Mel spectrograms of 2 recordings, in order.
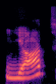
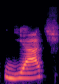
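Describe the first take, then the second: First: The word begins with a soft y sound. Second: The word begins with a hard ch sound. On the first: The speaker calls it right. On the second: The speaker calls it wrong.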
